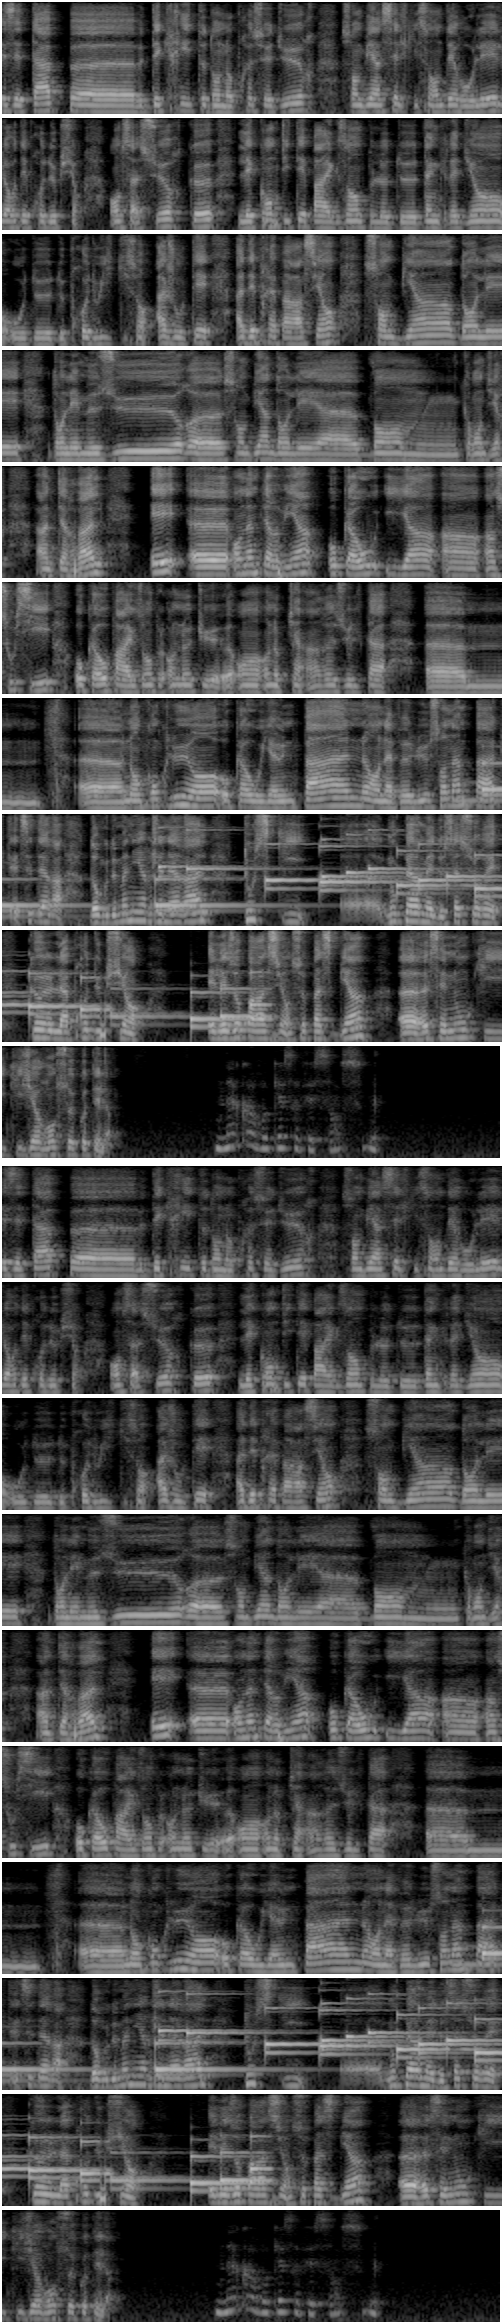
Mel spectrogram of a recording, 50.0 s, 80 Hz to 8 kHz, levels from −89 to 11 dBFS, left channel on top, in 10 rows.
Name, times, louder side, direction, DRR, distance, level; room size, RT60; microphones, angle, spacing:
voice 1, 0.0-38.0 38.4-41.6 42.1-46.1, left 4 dB, 85° left, 1.3 m, -30 dB
sound 1, 34.5-35.8 36.5-42.7, right 1 dB, 5° right, 0.4 m, -26 dB
voice 2, 47.1-48.8, left 1 dB, 30° left, 1.3 m, -44 dB
9.5 x 4.3 x 5.8 m
head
